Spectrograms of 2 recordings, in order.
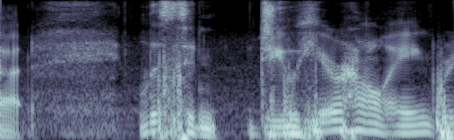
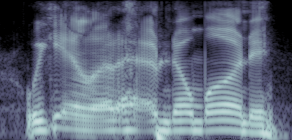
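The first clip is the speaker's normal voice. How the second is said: higher, whiny mock panic; put-on, pleading mockery; mocking plea; 5 semitones higher than usual. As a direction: mimic opponents pleading in exaggerated alarm. Same mocking voice of her opponents.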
